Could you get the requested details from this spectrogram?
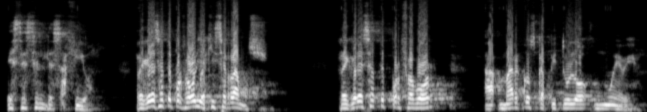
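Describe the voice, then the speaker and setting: A male pastor preaching a sermon, swinging between loud exhortation and hushed storytelling, firing rhetorical questions at the congregation. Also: mid-range voice, expressive, a little slow, in a large hall, low-quality recording.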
